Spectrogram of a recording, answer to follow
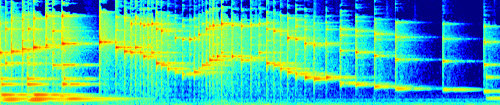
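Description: Marimba ensemble playing with low rolled notes underneath. About two seconds in the accompaniment drops out, leaving a solo xylophone playing a fast run of notes that climbs and then descends. The run slows to a held low note near the end before the ensemble comes back in.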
